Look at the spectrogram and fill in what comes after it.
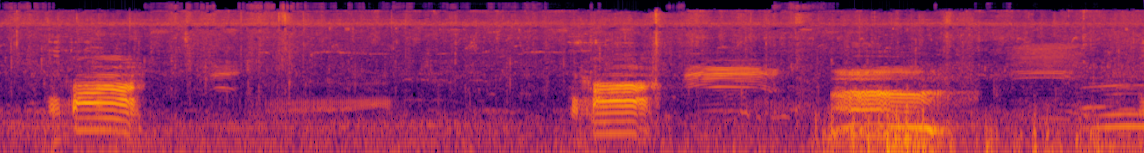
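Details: Cattle journeying over a hill: a series of moos in eleven seconds, a mix of short bursts and longer, louder rising calls, over steady low background noise.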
